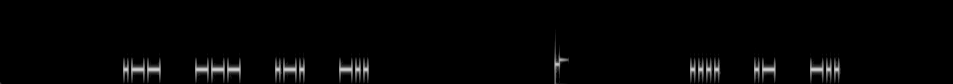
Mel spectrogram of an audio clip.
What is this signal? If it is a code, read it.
Morse code, heard as a keyed tone, about 30 wpm, spaced as for 17 wpm, 700 Hz. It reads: WORD HAD
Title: 3x Character Spacing - Top 200 Words - 30wpm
